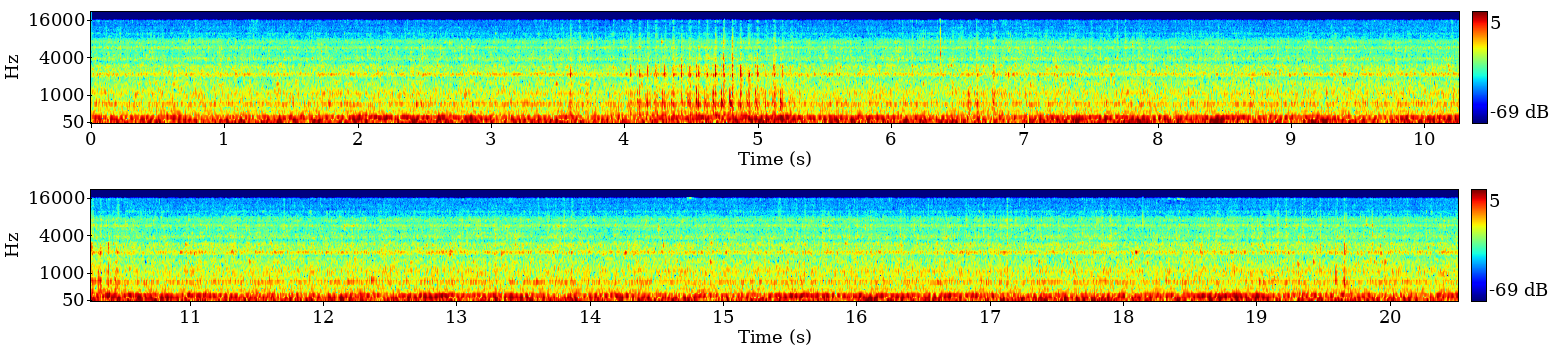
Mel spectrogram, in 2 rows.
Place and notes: nearby Milloja
Fresh ground water enters the oil shale mine and becomes polluted. Every year 25000m3 gets pumped out here, flowing into Milloja sediment lake nearby. Recorded with contact microphones from a pipe sticking out of the ground under the actual water pipes.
